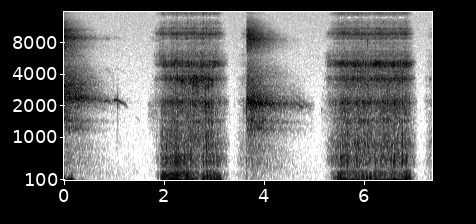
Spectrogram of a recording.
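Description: Two deep, rumbling snores on breathing in, each followed by a soft airy breath out. The rhythm is steady, with quiet between breaths.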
